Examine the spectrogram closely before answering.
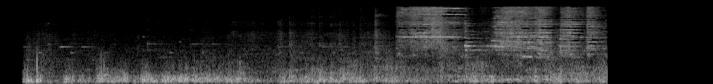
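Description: A diesel train rumbles past along the tracks.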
